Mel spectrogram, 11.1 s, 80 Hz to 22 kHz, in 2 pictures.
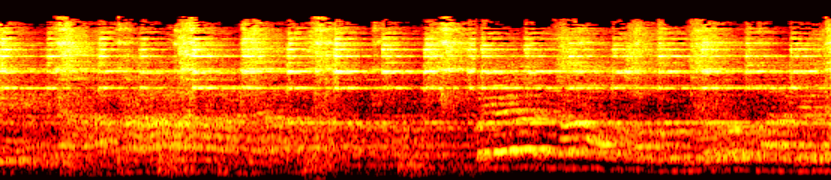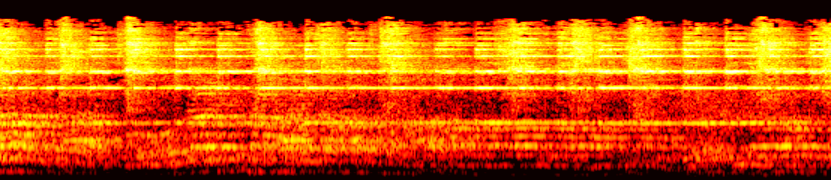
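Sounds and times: bells ringing rapidly: 0.0 - 11.0.

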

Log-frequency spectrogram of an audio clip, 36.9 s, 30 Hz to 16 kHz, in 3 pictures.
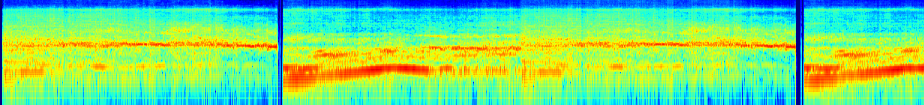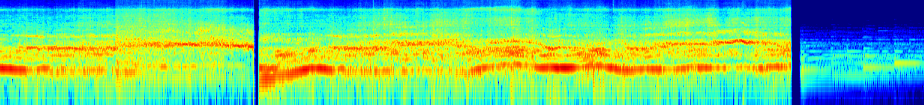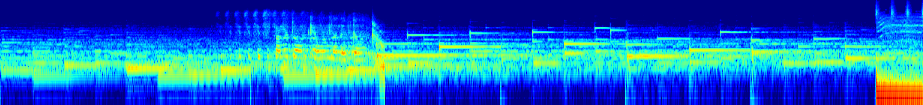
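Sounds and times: car engines revving: 0.0 - 23.0
tyres squealing: 0.4 - 22.9.

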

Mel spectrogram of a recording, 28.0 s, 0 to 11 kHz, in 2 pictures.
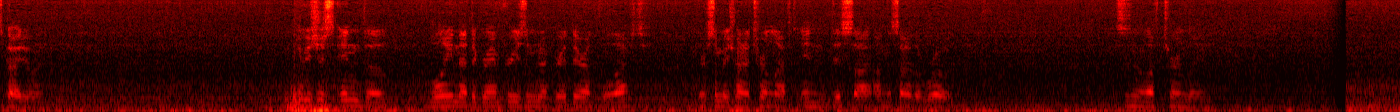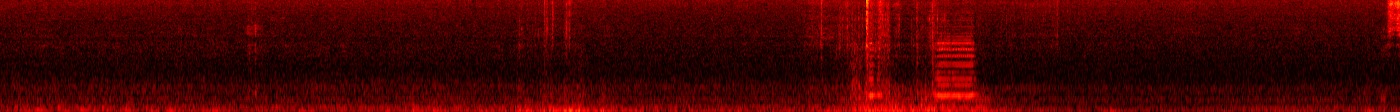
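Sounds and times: road noise inside moving car: 0.0 - 28.0
car horn honking: 22.5 - 24.1.

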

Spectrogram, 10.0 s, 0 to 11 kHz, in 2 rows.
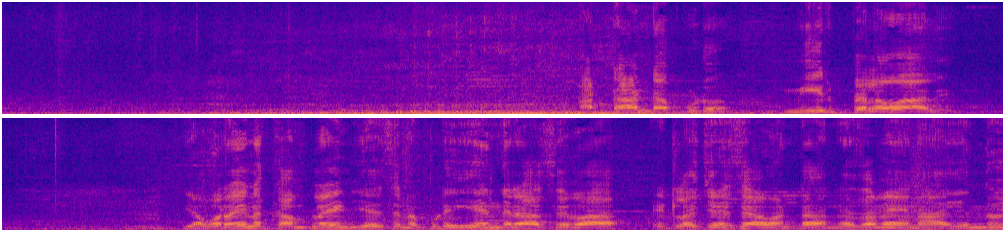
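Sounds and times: passing vehicle engine rumble: 0.0 - 4.4.

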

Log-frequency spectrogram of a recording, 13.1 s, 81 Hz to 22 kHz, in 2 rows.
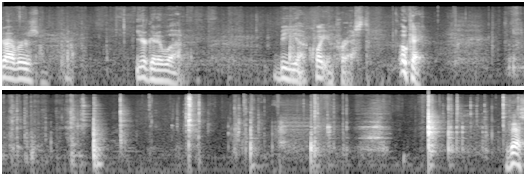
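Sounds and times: screwdrivers clinking and knocking: 11.9 - 13.0.

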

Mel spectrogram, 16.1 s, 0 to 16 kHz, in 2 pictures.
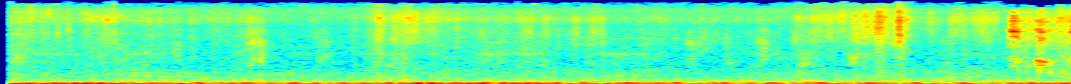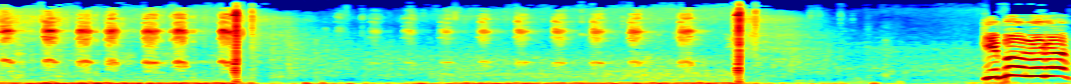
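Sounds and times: pheasant cackling: 3.6 - 13.7
shotgun firing: 9.7 - 10.7, 13.5 - 14.4.

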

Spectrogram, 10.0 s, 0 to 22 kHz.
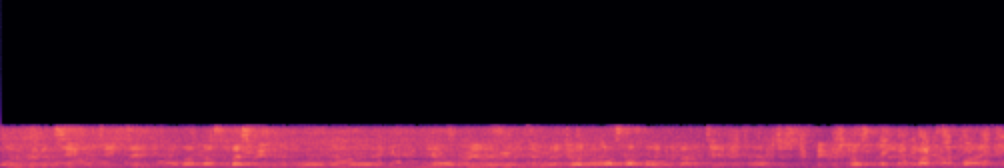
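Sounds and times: faint drone: 0.0 - 10.0
man talking over loudspeaker: 0.0 - 10.0.

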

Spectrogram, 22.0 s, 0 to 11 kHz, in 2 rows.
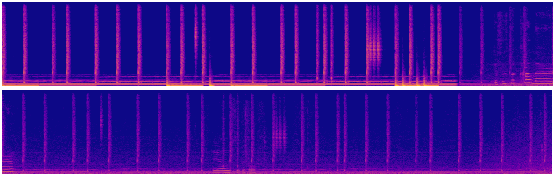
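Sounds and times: soft background music: 0.0 - 22.0.

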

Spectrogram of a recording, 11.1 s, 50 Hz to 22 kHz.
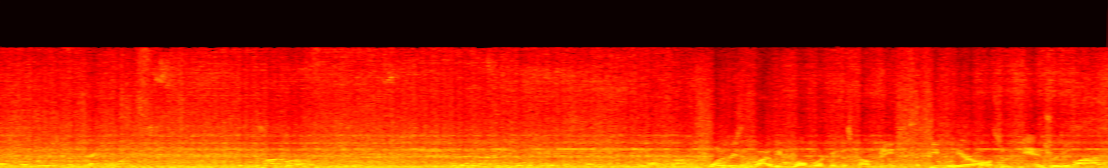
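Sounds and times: roller conveyor running: 0.0 - 11.0.

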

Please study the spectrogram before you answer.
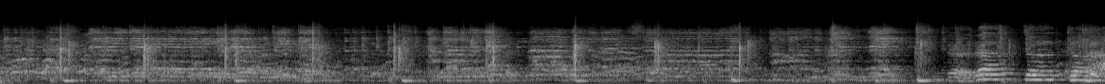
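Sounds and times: group singing over a beat: 0.0 - 11.0.

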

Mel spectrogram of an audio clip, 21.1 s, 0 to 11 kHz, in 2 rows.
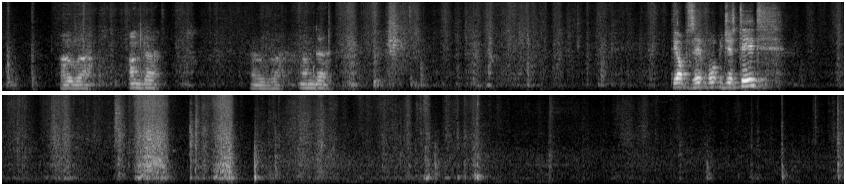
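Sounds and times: fabric webbing rubbing swishes: 10.2 - 13.5.

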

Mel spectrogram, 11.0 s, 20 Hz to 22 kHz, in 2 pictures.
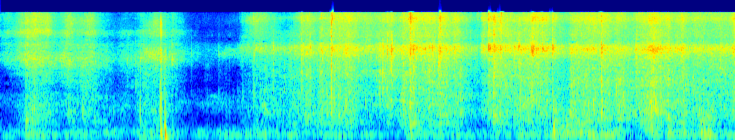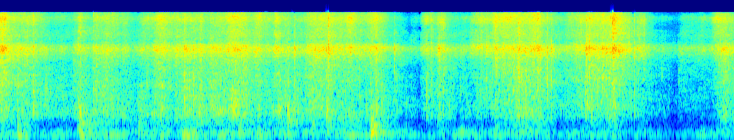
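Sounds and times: packing paper rustling: 0.0 - 11.0.

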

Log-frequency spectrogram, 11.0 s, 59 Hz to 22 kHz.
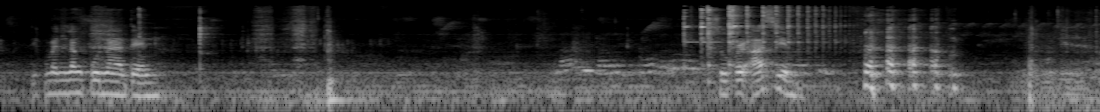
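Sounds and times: light glass clink: 6.8 - 8.4
person laughing: 8.6 - 9.7.

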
